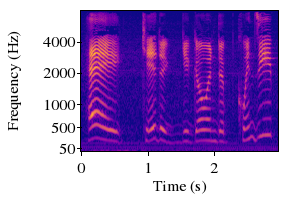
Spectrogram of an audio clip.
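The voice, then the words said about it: Attempted Boston accent. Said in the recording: “I, I can't do a Boston accent at all.”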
